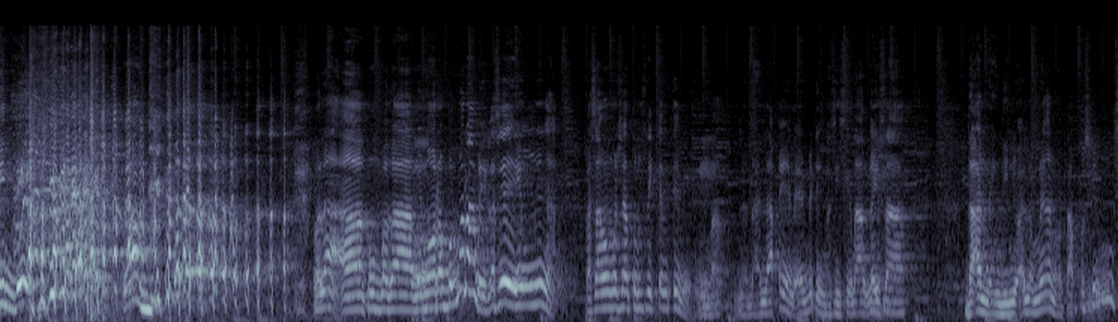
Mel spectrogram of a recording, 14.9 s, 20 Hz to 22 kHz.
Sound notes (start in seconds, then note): 0.1 both laugh; 2.1 both continue laughing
